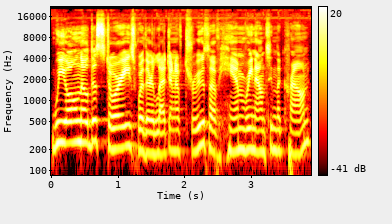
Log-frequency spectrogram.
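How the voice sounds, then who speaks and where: A woman speaks at a medium pitch with ordinary pitch variation and a Cuban accent. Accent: Cuban Spanish accent, noticeable. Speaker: keynote speaker. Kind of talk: keynote speech. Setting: luncheon with audience.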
